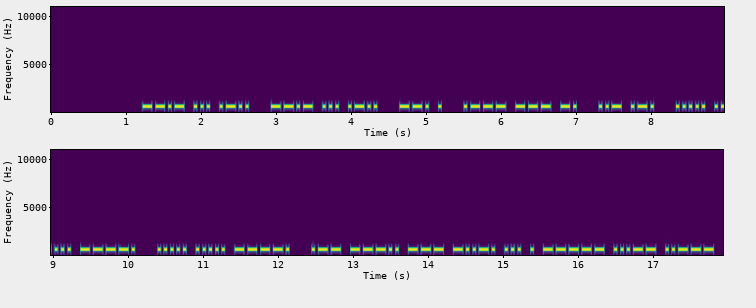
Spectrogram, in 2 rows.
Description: Morse code, heard as a keyed tone, about 27 wpm, 650 Hz. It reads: QSL QSL GE JON UR 559 559 W8O/SE032
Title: SOTA QSO Practice 28wpm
